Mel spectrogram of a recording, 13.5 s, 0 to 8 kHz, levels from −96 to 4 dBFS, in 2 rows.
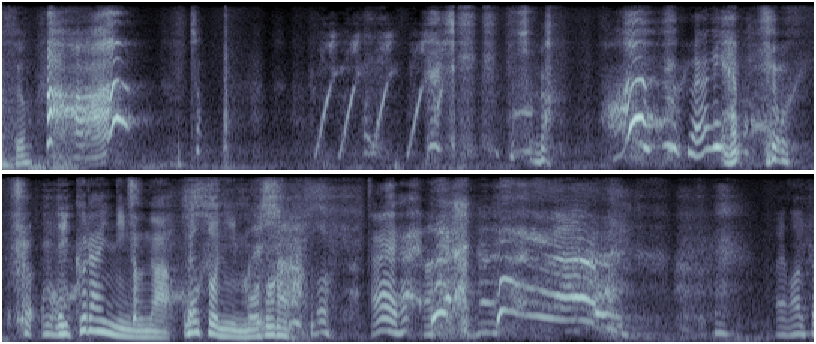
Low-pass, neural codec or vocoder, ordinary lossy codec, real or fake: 7.2 kHz; autoencoder, 48 kHz, 32 numbers a frame, DAC-VAE, trained on Japanese speech; none; fake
